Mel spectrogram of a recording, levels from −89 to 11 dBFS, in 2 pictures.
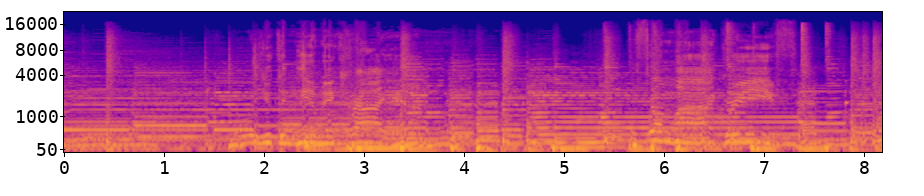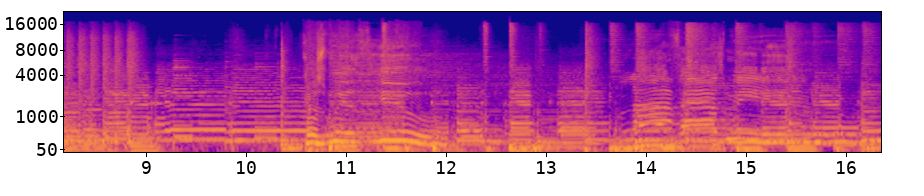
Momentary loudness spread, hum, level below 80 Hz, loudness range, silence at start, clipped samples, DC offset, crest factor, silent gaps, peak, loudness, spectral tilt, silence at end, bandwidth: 6 LU; none; -22 dBFS; 2 LU; 0 s; under 0.1%; under 0.1%; 14 dB; none; 0 dBFS; -16 LUFS; -5.5 dB/octave; 0 s; 17.5 kHz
